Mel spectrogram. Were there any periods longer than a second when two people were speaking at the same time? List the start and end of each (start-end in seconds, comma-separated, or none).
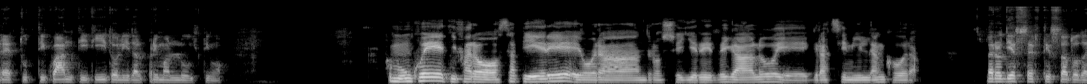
none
